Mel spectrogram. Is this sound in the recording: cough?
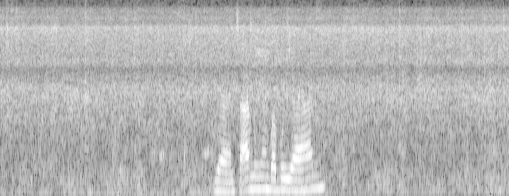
no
